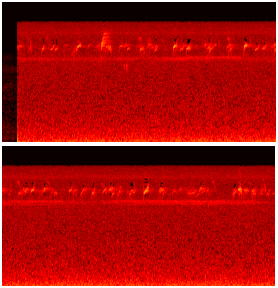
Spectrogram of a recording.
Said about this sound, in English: Andrew, we actually have a recording you made of some of the birds migrating at night. Let's see if we can listen to that now.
